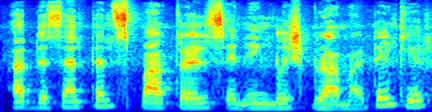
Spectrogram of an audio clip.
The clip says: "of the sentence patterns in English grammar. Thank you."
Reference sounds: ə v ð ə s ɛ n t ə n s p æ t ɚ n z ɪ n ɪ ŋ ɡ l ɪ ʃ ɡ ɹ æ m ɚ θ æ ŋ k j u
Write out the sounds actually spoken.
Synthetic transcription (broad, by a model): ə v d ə s ɛ n t ə n s p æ t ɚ n s ɪ n ɪ ŋ ɡ l ɪ ʃ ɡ ɹ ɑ m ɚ t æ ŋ k j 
